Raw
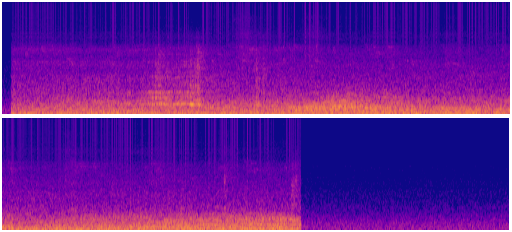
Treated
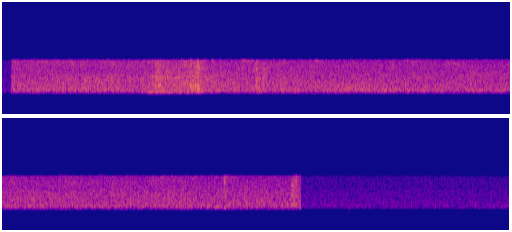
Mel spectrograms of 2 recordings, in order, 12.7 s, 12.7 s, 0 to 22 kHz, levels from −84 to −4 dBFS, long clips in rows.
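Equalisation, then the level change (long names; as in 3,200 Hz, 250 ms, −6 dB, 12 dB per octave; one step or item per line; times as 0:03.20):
linear-phase brick-wall band-pass 820–2,600 Hz
+10.5 dB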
